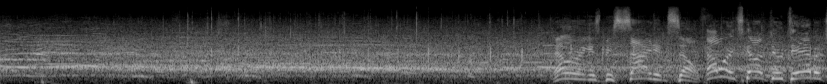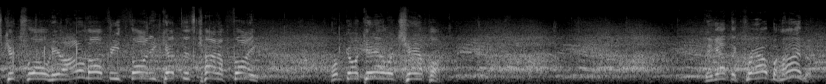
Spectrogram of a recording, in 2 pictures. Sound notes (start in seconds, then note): 4.3 crowd cheering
